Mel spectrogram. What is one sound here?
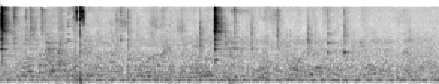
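People talk quietly nearby.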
